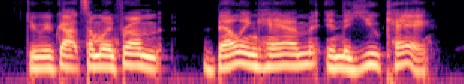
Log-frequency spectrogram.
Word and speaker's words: Bellingham: And if I understand correctly, I've been taught this by some other fellow UK people there, that Bellingham over there is pronounced Bellingham. Bellingham. He kept saying, you guys aren't from Bellingham, you're from Bellingham. It's Bellingham.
